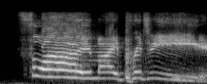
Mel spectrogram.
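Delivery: very high screeching shriek, "fly" drawn out. Narrator voicing a character who launches something into the air, screaming. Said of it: "She screams".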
